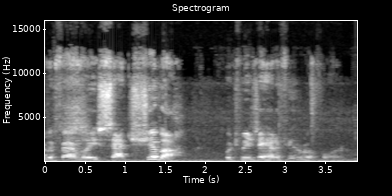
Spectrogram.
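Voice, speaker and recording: A man talks at a moderate pace. Audible room echo and noticeable background noise come through. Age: 80s+. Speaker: singer. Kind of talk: casual chat.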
